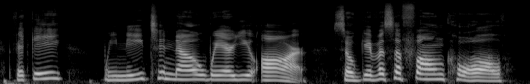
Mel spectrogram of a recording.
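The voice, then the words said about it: Put-on New York accent, mother's voice. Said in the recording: “broke into that New York accent ... that's my mother ... That's my mother talking.”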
